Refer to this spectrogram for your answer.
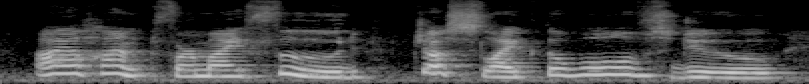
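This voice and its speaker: A woman's high, put-on character voice unfolds very slowly. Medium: read story.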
